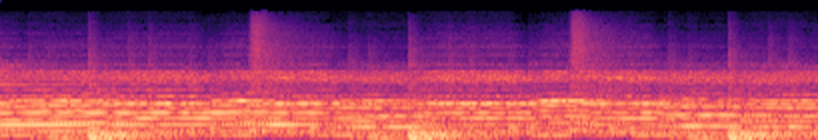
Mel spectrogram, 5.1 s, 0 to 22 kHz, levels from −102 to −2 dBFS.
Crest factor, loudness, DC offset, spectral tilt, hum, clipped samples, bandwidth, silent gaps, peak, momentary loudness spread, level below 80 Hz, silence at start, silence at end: 16 dB; -20 LUFS; under 0.1%; -7 dB/octave; none; under 0.1%; 14 kHz; none; -4 dBFS; 4 LU; -30 dBFS; 0 s; 0 s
